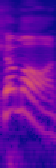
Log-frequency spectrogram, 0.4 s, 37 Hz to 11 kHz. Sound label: VOX SHORTS; Megabass Remix! 2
